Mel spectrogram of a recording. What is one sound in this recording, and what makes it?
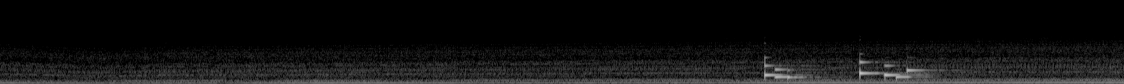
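A car engine drones steadily and slowly rises in pitch as it speeds up.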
